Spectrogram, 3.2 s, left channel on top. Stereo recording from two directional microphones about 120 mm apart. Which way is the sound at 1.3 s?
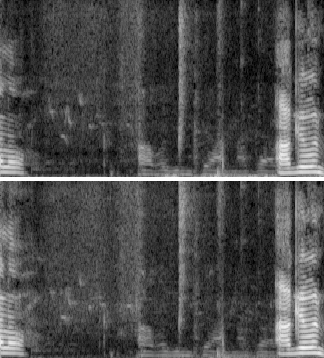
10° left (ahead or behind).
